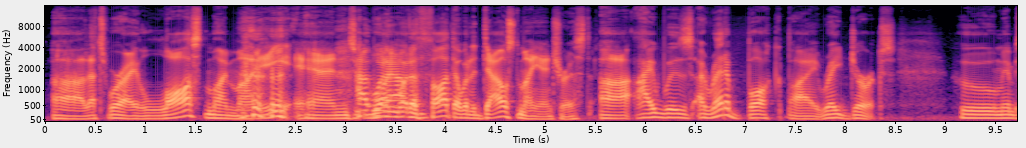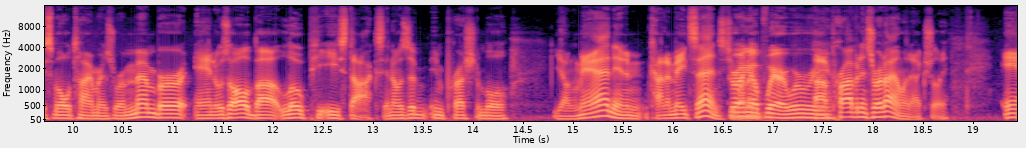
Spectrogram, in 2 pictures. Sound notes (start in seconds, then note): 1.9 laughs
